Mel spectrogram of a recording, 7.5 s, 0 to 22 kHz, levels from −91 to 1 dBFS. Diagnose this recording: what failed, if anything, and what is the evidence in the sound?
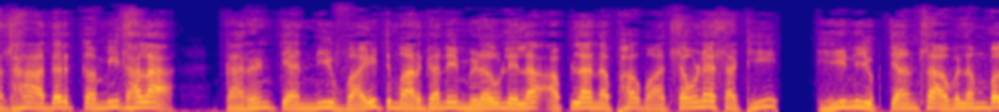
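Generation loss throughout the speech, at the codec stage: swirly, hollow sound with blurred attacks and nothing above 19.2 kHz, likely from about seven WMA re-encodes, each requantising on a shifted frame grid.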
